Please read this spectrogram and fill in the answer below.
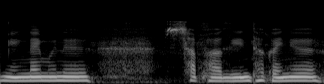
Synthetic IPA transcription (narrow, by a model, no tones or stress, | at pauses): ŋeŋnajmɯnɯ | sapʰaɡintʰakʰajnɯ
